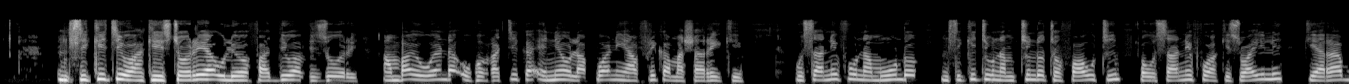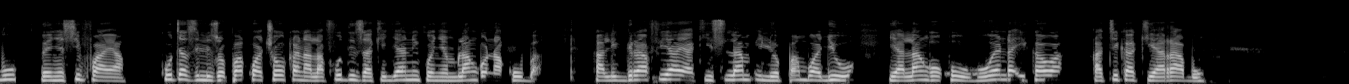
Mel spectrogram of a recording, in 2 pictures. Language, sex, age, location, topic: Swahili, male, 18-24, Mombasa, government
